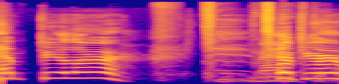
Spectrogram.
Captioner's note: stutters and laughs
